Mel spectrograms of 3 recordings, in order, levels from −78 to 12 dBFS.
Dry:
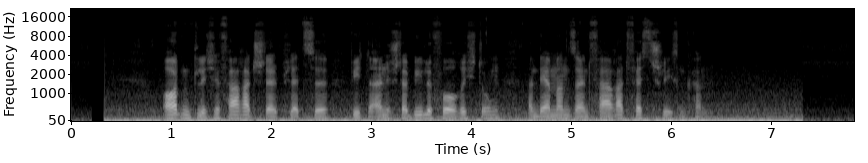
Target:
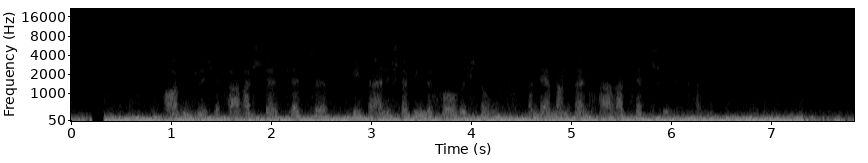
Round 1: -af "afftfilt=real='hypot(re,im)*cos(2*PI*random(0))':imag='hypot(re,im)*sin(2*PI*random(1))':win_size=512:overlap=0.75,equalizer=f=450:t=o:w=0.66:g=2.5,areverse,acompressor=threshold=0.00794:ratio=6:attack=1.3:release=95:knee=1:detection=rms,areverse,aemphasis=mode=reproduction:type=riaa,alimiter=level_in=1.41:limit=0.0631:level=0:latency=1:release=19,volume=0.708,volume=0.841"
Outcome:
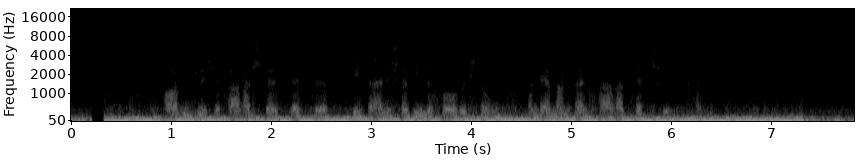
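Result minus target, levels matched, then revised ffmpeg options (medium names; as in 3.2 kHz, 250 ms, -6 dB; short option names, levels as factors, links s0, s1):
500 Hz band +4.5 dB
-af "afftfilt=real='hypot(re,im)*cos(2*PI*random(0))':imag='hypot(re,im)*sin(2*PI*random(1))':win_size=512:overlap=0.75,equalizer=f=450:t=o:w=0.66:g=-7,areverse,acompressor=threshold=0.00794:ratio=6:attack=1.3:release=95:knee=1:detection=rms,areverse,aemphasis=mode=reproduction:type=riaa,alimiter=level_in=1.41:limit=0.0631:level=0:latency=1:release=19,volume=0.708,volume=0.841"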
